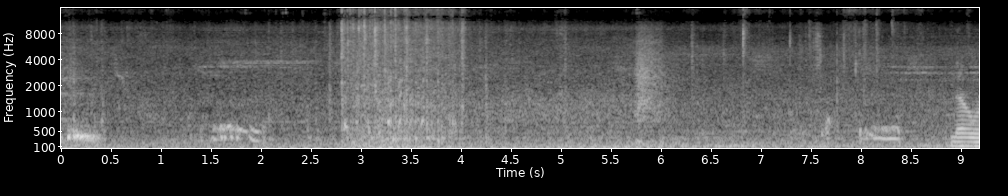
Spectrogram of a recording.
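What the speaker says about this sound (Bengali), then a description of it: "আর এই যে দেখতে পাচ্ছ বাদ বাকি পায়রা সব খাচ্ছে এখনো" Pigeons coo softly inside a pigeon house where the flock is feeding, with low repeated calls surfacing every few seconds over a faint background of rustling and shuffling.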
